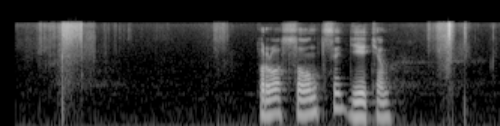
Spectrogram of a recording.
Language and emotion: Russian, neutral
